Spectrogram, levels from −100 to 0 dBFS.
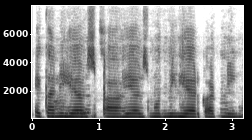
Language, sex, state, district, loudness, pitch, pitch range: Bengali, female, West Bengal, North 24 Parganas, -16 LUFS, 215 Hz, 210-220 Hz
